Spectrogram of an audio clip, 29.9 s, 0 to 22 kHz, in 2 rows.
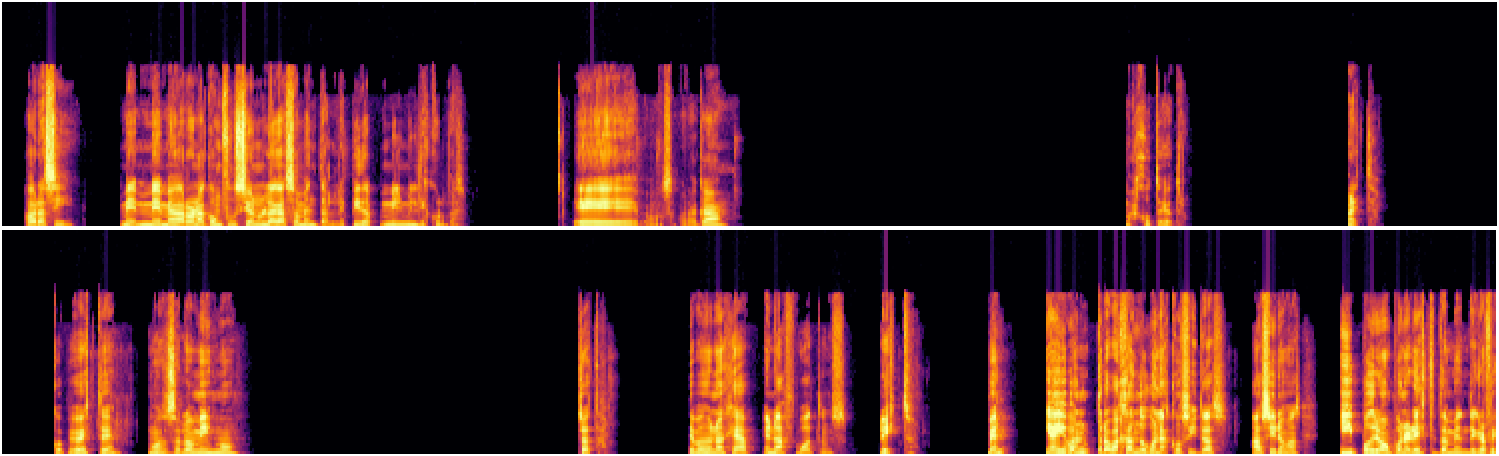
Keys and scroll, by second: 0.1 k, 1.4 j, 2.5 k, 3.2 h, 4.0 k, 4.3 j, 5.5-9.0 typing, 14.0 h, 15.2 y, 15.5 k, 16.9 k, 17.7 v, 19.1 shift+4, 19.4 h, 20.0 p, 21.3 j, 22.9-28.4 typing.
